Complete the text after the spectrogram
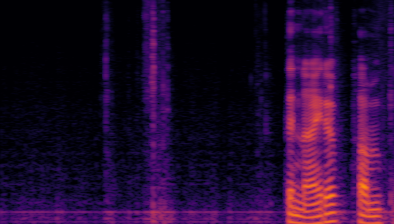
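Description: A card slides and taps onto a table.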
